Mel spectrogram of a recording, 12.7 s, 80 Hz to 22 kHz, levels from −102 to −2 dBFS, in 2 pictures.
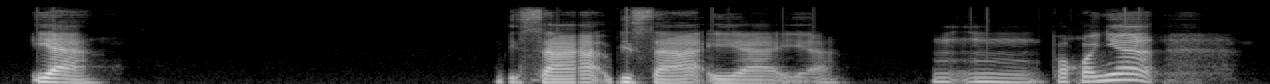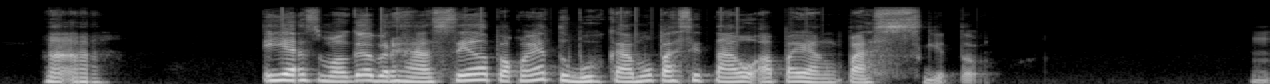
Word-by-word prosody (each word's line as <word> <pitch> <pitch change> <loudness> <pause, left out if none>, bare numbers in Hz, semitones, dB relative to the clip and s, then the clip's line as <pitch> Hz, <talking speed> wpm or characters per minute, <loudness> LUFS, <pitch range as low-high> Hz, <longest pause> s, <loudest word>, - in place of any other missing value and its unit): Iya. 165 -5 +1 2.0
Bisa 175 -2 -2
bisa, 165 -3 -3
iya 150 -2 -5
iya, 85 -11 -13 0.6
mhm. 195 -1 -9
Pokoknya 230 +8 -1 0.8
heeh, 195 -1 0 0.8
iya 260 +1 +7
semoga 235 0 +2
berhasil, 225 +4 +3
pokoknya 245 +4 +1
tubuh 220 -5 +3
kamu 205 +1 +1
pasti 235 +2 +2
tahu 205 -2 +2
apa 200 +1 -1
yang 170 -2 -2
pas, 170 -1 -4
gitu. - - -11 1.3
Mhm. 85 - -14
195 Hz, 100 wpm, -26 LUFS, 170-230 Hz, 2.0 s, iya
